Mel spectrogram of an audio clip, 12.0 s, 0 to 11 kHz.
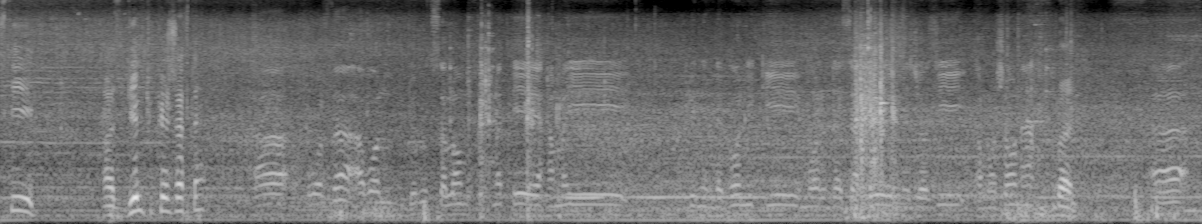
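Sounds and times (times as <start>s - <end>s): man speaking: 1.0s - 6.3s, 6.9s - 10.8s, 11.5s - 12.0s.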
